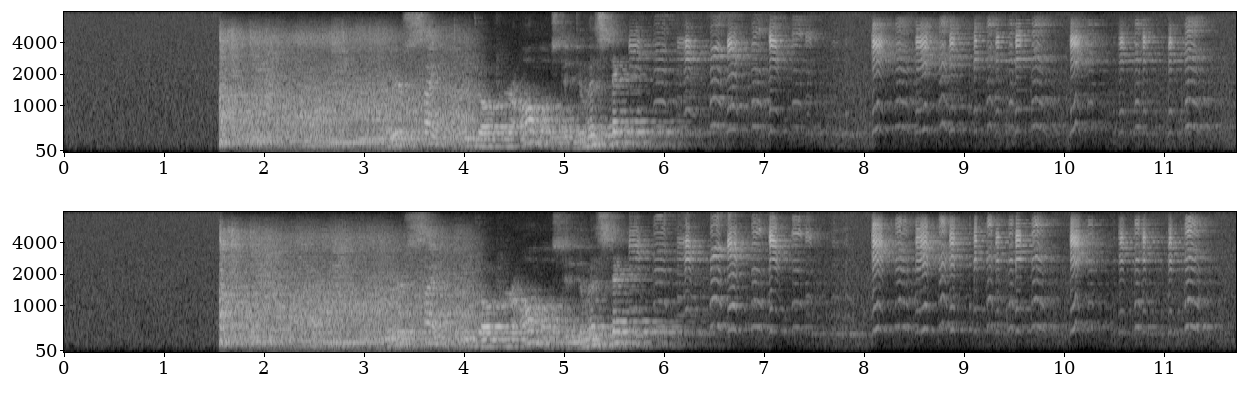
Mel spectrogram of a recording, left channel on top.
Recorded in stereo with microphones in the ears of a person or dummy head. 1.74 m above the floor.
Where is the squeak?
5° right (ahead or behind), 1.1 m.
